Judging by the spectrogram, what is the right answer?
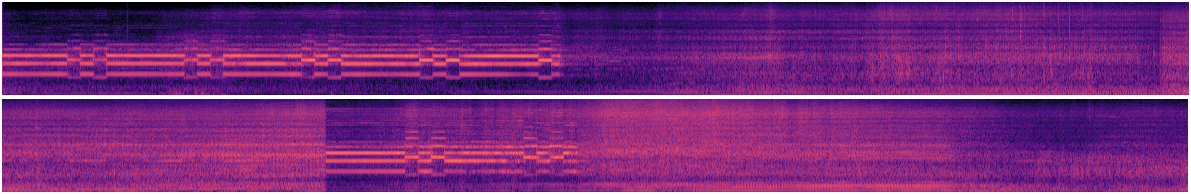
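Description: Emergency-vehicle siren sounding as a held chord of several steady tones with short breaks, cutting off about seven seconds in and returning for about three seconds later. Between and after these, a Land Rover Defender ambulance's engine pulls away, its pitch climbing again and again as it accelerates through the gears.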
